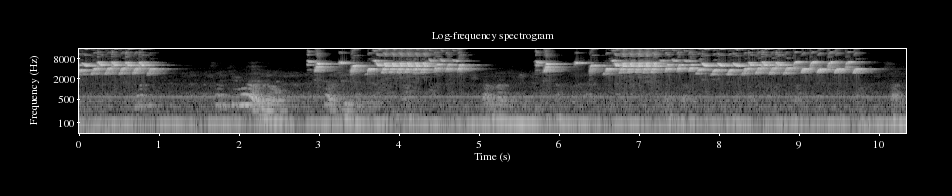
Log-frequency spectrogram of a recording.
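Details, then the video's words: European goldfinch song used to tutor captive goldfinches: fast, bright twittering of buzzy and tinkling notes in long rambling phrases, pausing briefly near two and six seconds, with a faint low hum throughout. "audio pará educar a los jilgueros sin errores"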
